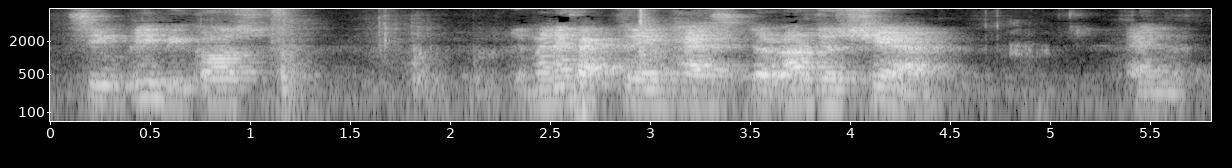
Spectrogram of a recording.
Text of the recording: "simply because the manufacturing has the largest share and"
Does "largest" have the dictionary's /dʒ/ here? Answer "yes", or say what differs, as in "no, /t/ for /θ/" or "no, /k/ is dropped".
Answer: yes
